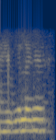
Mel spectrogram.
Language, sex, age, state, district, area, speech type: Assamese, female, 18-30, Assam, Dibrugarh, rural, conversation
